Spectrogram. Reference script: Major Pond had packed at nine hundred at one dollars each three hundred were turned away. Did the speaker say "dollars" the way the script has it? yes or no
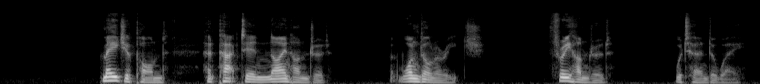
no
